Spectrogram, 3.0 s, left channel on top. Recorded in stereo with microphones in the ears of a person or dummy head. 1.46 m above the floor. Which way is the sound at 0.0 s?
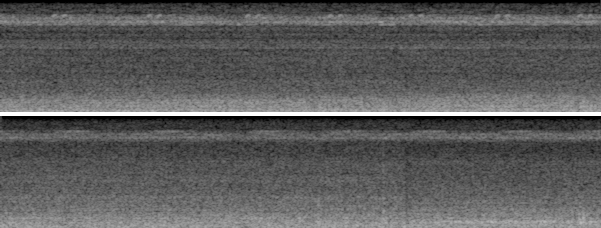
85° left.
